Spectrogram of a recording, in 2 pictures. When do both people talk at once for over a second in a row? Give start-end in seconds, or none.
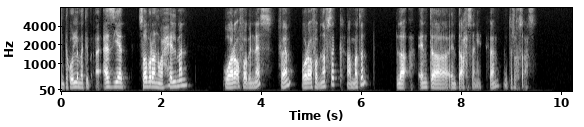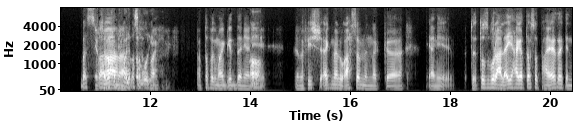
10.9-12.1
